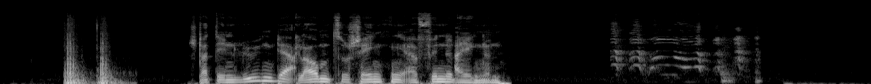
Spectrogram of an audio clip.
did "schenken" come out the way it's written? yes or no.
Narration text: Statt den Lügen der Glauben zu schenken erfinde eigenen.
yes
